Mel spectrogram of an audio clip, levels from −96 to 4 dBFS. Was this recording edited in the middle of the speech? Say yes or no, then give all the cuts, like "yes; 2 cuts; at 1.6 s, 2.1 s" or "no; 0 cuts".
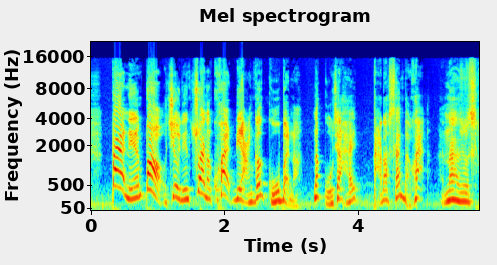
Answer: yes; 1 cut; at 3.2 s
